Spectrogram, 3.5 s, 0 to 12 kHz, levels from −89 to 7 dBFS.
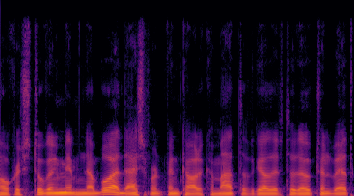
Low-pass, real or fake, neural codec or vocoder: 10.8 kHz; fake; codec, 24 kHz, 0.9 kbps, WavTokenizer, medium speech release version 2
